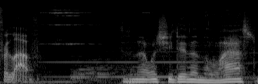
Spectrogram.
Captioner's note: doorbell jingles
